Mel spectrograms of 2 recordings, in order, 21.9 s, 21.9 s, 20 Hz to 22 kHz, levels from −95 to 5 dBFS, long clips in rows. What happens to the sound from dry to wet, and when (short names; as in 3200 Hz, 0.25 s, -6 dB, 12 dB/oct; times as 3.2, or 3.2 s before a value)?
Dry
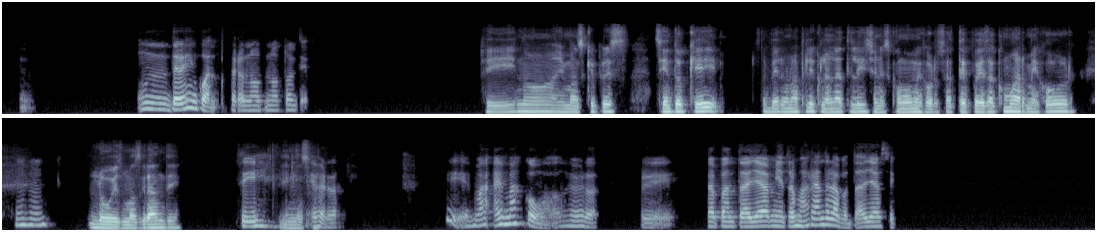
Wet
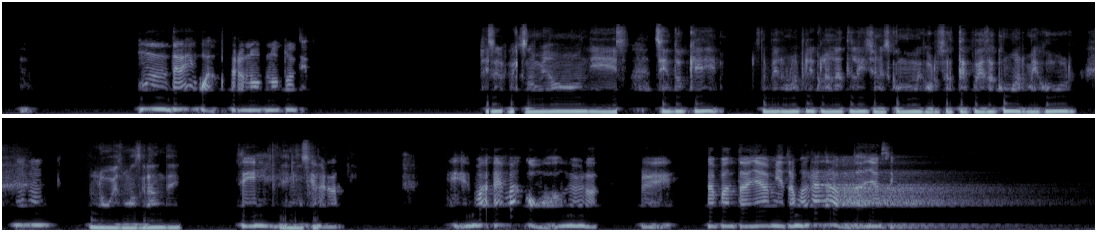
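4.86–6.14 reverse
18.98–19.49 reverb throw, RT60 2.9 s, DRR 2.5 dB
whole clip: low shelf 91 Hz +5.5 dB; FFT band-reject 210–900 Hz; compressor 4:1, threshold -32 dBFS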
